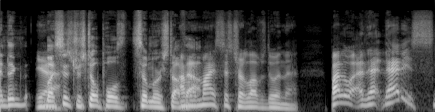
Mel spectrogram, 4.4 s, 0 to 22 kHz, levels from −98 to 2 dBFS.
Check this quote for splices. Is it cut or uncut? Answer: uncut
